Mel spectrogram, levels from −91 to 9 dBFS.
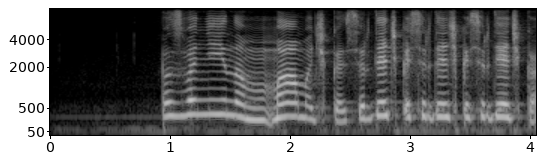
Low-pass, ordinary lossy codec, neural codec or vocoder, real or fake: none; none; none; real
